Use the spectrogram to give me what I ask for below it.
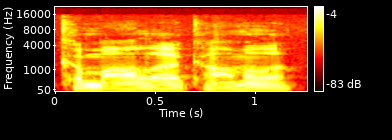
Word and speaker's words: Kamala: That is how you say Kamala.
